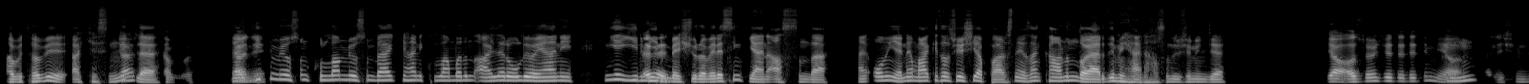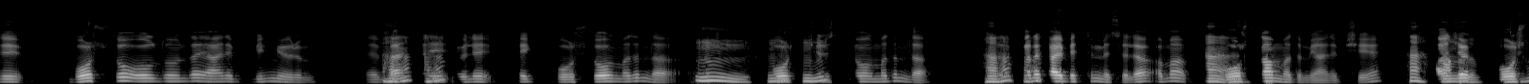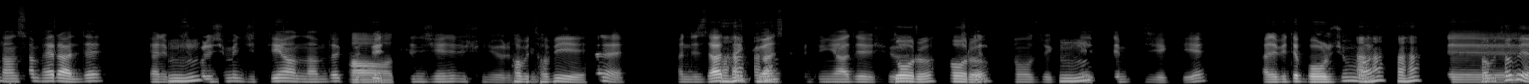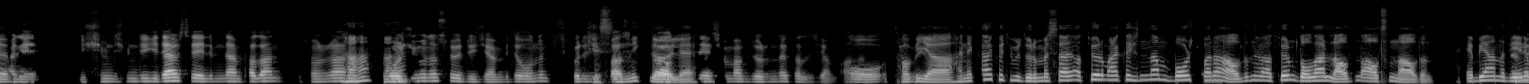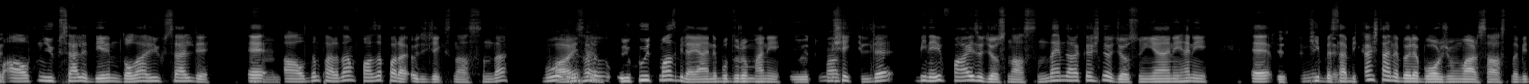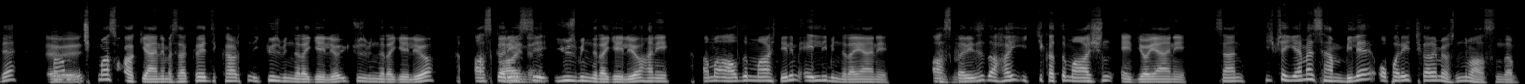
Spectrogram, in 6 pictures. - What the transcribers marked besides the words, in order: static; distorted speech; tapping; laughing while speaking: "değil mi yani"; other background noise
- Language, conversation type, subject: Turkish, unstructured, Neden çoğu insan borç batağına sürükleniyor?
- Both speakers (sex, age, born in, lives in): male, 25-29, Turkey, Germany; male, 30-34, Turkey, Spain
